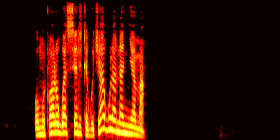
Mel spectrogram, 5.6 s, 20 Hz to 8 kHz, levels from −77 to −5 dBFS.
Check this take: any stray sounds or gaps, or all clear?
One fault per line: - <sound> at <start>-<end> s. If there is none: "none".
none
